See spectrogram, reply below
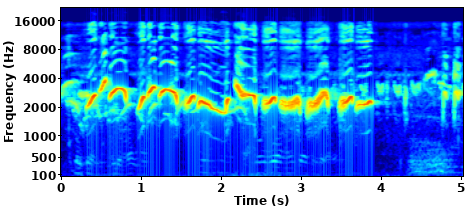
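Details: Wambi, the Javan pied starling, in a gacor masteran song: a steady run of looping, slurred whistles, each note bending up and down, about two per second, ending in a brief soft rattle and a final whistle.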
